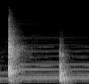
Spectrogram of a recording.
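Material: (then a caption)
Wood. Knocks on the exposed wooden rough-opening framing of a window during a window replacement confirm the material is wood. Two sharp, hollow, woody knocks with a mid-pitched tone ring briefly, followed by a softer third knock at the very end.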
